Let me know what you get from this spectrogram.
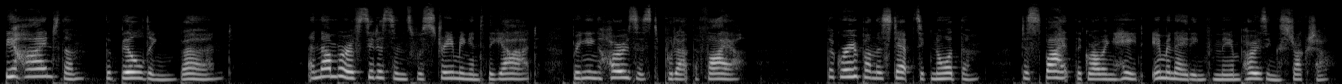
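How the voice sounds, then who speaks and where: A woman's voice: high voice, moderate pace, fairly bright tone, no echo. A woman reading scripted fiction aloud as a narrator. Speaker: audiobook-style narrator of fan fiction.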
